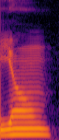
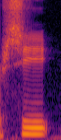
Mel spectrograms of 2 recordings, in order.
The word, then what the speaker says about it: 四: In this case, we had 0, can be zero or re, and we have 4, it could be yon or shi.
